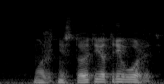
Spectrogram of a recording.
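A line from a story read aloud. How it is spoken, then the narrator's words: Timid question. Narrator (Russian): робко спросила Карина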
